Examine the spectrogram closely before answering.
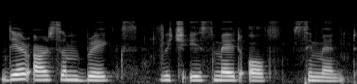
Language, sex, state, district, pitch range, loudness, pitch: English, female, Arunachal Pradesh, Longding, 185-205 Hz, -15 LUFS, 190 Hz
